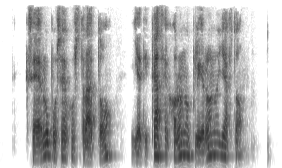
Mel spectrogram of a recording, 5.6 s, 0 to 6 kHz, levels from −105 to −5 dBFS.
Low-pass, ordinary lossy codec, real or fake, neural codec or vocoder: 5.4 kHz; MP3, 48 kbps; real; none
